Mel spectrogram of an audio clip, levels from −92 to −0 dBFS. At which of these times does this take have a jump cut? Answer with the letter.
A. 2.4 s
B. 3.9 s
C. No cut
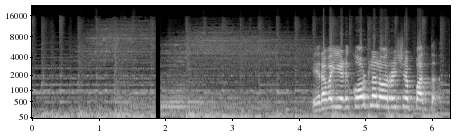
C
